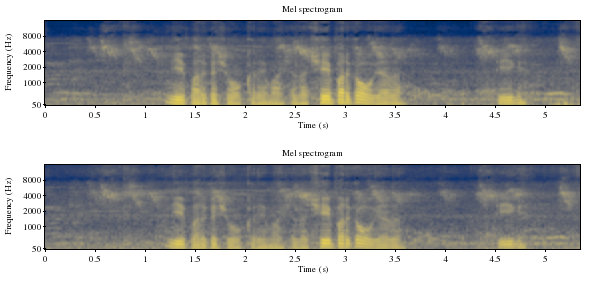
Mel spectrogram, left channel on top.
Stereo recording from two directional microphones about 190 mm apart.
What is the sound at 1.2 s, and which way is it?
Speech, 40° left (ahead or behind).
